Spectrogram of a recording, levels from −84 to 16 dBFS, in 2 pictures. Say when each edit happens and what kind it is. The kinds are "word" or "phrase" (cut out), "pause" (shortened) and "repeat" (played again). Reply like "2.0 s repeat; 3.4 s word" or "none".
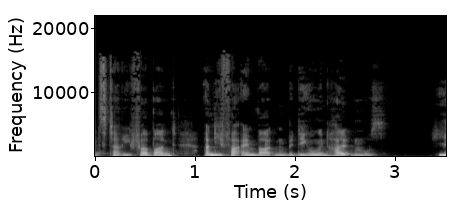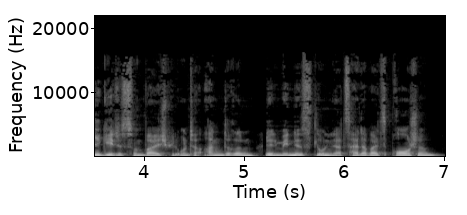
5.2 s word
